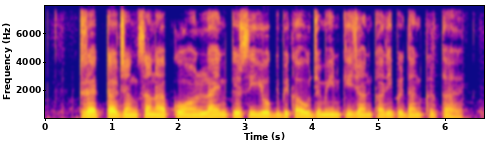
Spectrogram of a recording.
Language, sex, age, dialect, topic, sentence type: Hindi, male, 25-30, Awadhi Bundeli, agriculture, statement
